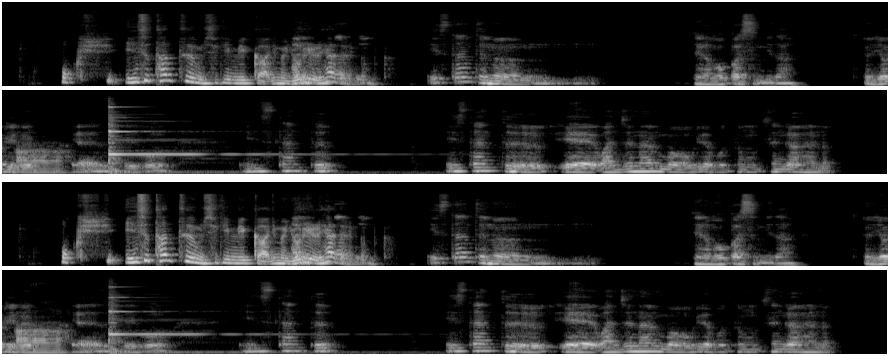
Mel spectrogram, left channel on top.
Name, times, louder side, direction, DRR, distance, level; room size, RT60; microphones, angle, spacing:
voice 1, 0.6-3.7 9.0-9.5, right 3 dB, 80° right, 0.7 m, -21 dB
voice 2, 2.9-3.7 4.3-5.8 6.9-7.9 8.6-9.2 9.6-10.5 11.2-12.2 13.3-17.1, equal, 35° right, 2.0 m, -26 dB
sound 1, 9.9-13.1, left 5 dB, 50° left, 1.3 m, -29 dB
5.5 x 3.3 x 2.4 m
head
